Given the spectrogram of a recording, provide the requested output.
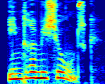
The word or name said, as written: indremissionsk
